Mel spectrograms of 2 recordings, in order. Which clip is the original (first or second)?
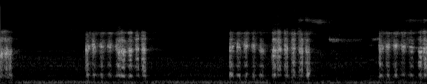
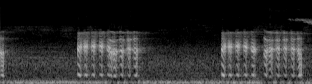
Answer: second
